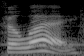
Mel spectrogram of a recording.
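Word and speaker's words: filet: It's pronounced filt.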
